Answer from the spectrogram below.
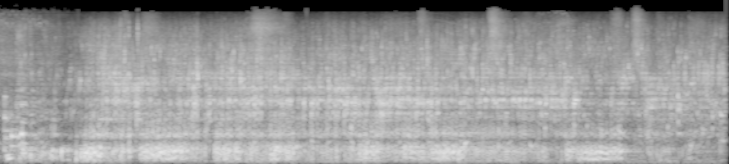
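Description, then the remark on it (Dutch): A toilet flushes, a loud sustained rush and gurgle of water that swirls steadily for several seconds before easing slightly toward the end. No one speaks. “Een doorspoelend toilet, ja.”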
